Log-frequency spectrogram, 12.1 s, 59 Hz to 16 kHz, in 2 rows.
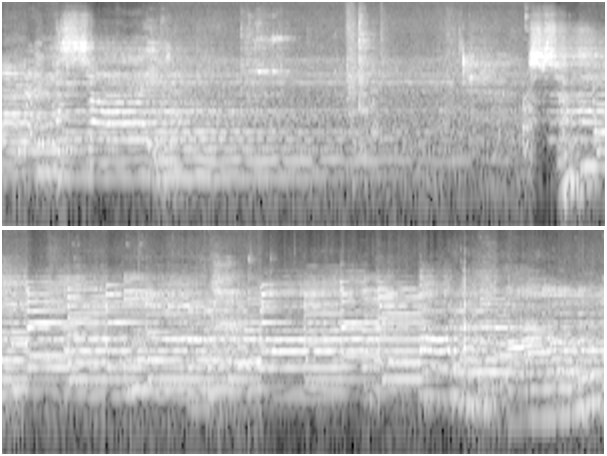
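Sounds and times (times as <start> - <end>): band playing held notes: 0.0 - 12.0.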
